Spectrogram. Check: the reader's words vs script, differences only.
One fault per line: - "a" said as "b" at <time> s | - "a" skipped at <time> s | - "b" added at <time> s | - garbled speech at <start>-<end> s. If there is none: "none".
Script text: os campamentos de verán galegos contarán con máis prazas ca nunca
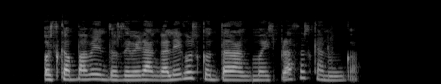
- "con" skipped at 2.5 s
